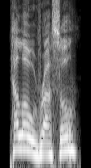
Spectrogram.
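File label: hello, male; trainer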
